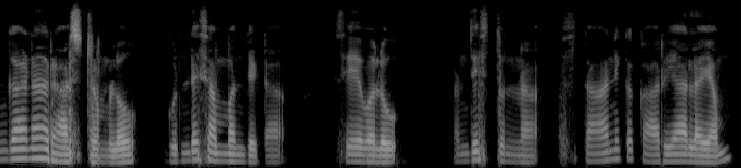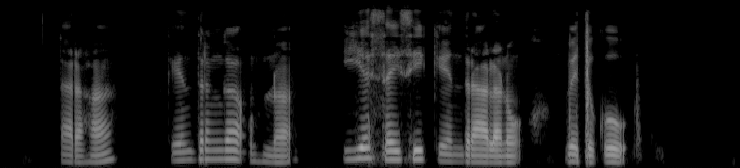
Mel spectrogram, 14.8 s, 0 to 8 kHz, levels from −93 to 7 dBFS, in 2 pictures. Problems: low volume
